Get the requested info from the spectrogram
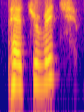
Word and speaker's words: Petrovitch: Oh, L-I-Z-E-T-T-E. That's the first name. – And what's the last name, ma'am? – Petrovich. P-E-T-R-O-V-I-T-C-H.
